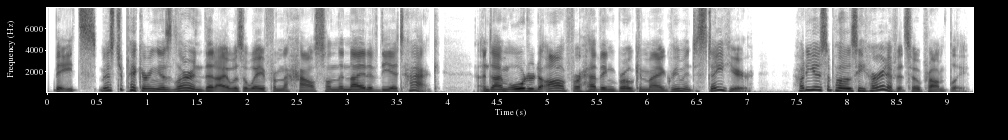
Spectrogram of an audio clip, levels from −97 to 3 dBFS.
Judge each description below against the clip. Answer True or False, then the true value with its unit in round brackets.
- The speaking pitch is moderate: True (165 Hz)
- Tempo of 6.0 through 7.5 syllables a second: True (7.0 syllables/s)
